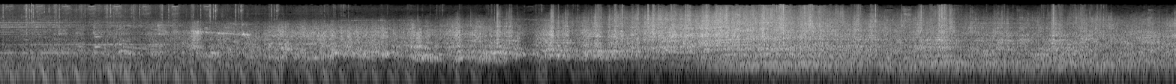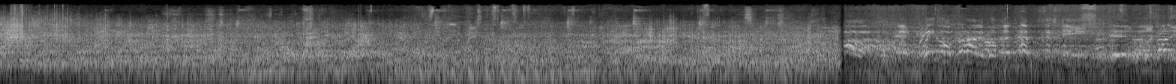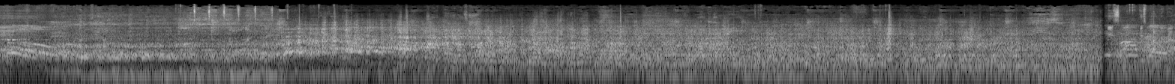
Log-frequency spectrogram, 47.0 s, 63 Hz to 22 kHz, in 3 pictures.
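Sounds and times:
fighter jet roar: 0:00.0 - 0:47.0.

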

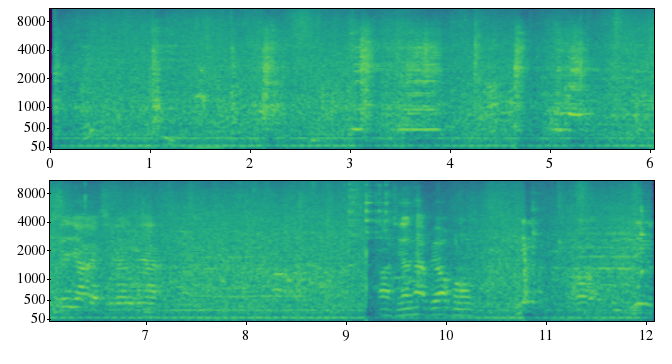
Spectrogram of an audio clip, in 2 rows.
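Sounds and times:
background chatter: 0:00.1 - 0:12.0
steady low hum: 0:00.1 - 0:12.0.

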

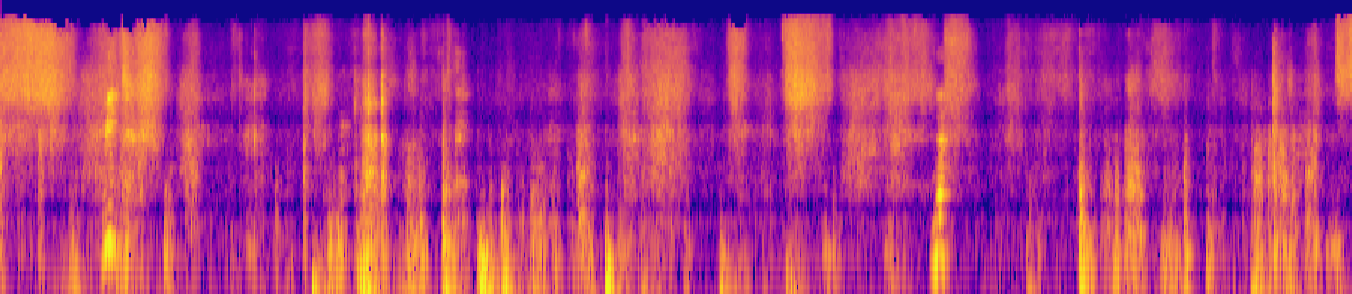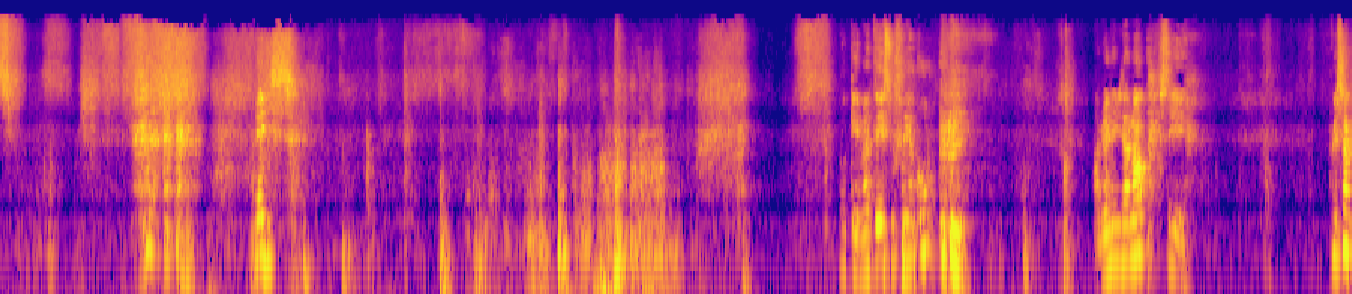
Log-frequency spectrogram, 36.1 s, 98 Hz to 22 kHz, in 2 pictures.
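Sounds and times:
body thudding on wooden floor: 0:04.1 - 0:08.6.

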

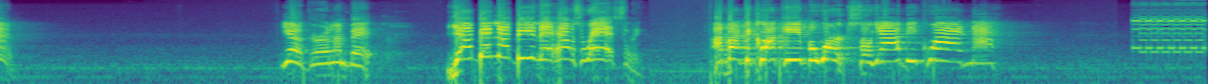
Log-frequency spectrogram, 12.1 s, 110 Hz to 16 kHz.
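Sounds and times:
electronic telephone ringing: 0:11.3 - 0:12.0.

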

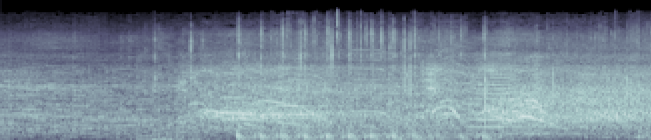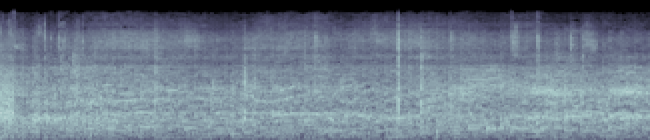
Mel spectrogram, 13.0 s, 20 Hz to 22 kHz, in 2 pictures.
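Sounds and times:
crowd murmuring and chattering: 0:00.0 - 0:13.0
sharp clacks of sticks and puck: 0:01.5 - 0:12.6.

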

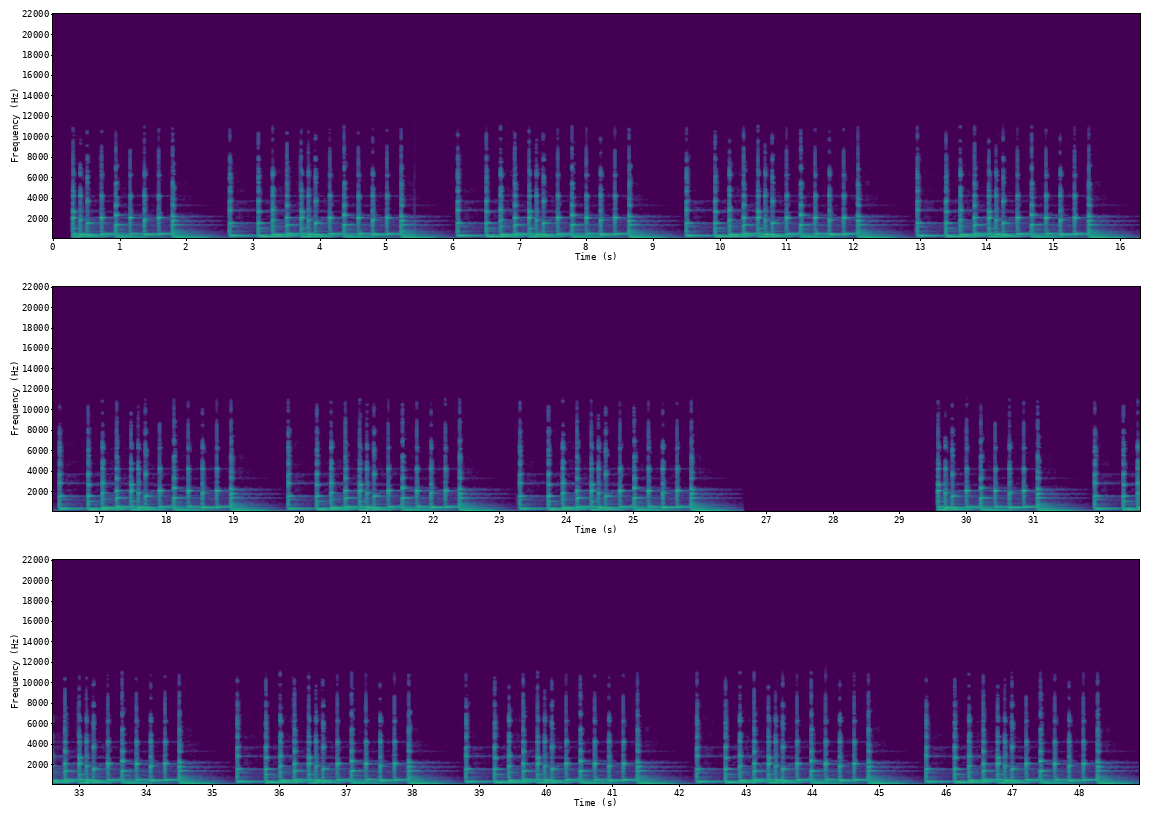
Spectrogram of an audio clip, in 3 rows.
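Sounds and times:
phone ringtone melody: 0:00.3 - 0:26.7, 0:29.6 - 0:48.9.

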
